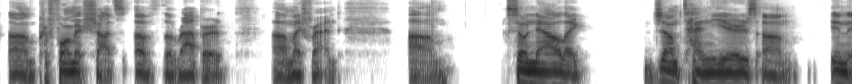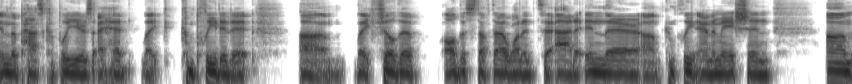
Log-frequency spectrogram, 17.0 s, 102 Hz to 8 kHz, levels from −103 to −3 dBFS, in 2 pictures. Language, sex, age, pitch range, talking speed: English, male, 20-39, 95-130 Hz, 160 wpm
